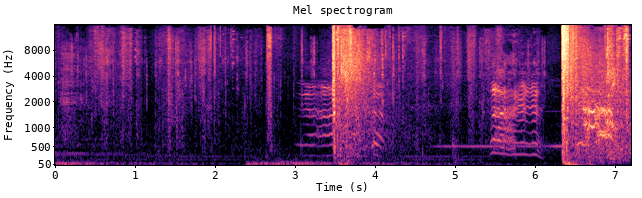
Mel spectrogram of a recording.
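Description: Gunfire in The Last of Us: a couple of loud, sharp bursts of shots stand out over low game ambience and scattered footsteps, the last burst the loudest.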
